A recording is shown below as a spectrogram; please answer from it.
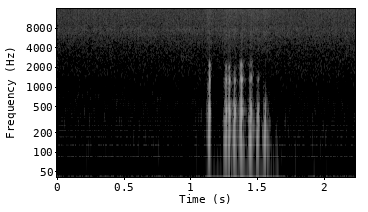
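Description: Near silence on a video-call line, broken just after a second in by a brief, faint, low burst of sound lasting about half a second.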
